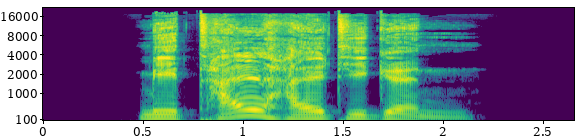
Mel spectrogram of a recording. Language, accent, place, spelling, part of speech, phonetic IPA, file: German, Germany, Berlin, metallhaltigen, adjective, [meˈtalˌhaltɪɡn̩], De-metallhaltigen.ogg
- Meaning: inflection of metallhaltig: 1. strong genitive masculine/neuter singular 2. weak/mixed genitive/dative all-gender singular 3. strong/weak/mixed accusative masculine singular 4. strong dative plural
